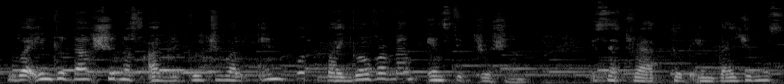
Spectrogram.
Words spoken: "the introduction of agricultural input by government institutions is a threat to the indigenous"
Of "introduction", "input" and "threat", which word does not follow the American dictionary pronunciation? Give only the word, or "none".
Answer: threat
